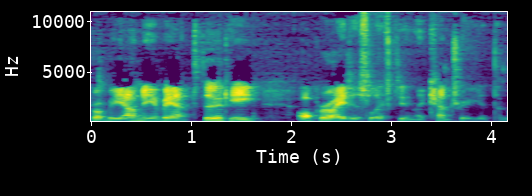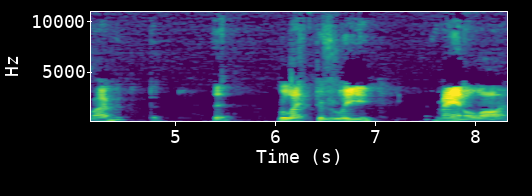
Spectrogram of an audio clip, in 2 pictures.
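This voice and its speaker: A man with an Australian accent at a medium pitch and moderate pace, with long, frequent pauses, big swings in loudness and music in the background. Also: ordinary pitch variation. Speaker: retired telegraphist. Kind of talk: documentary interview.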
